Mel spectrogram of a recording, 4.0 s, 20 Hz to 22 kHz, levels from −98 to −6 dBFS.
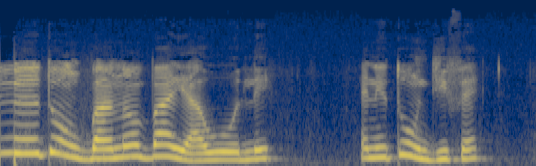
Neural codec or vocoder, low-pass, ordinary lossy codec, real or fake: none; 19.8 kHz; MP3, 64 kbps; real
